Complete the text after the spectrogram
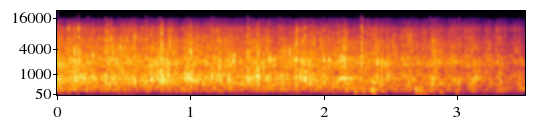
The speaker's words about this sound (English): Come on, give that a round of applause.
